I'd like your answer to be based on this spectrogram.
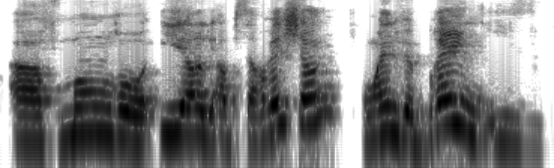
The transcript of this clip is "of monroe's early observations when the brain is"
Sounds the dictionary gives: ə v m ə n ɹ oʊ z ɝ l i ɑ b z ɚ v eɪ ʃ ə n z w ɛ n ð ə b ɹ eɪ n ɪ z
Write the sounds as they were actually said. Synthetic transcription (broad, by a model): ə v m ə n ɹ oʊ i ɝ l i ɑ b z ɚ v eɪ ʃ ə n w ɛ n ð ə b ɹ eɪ n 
